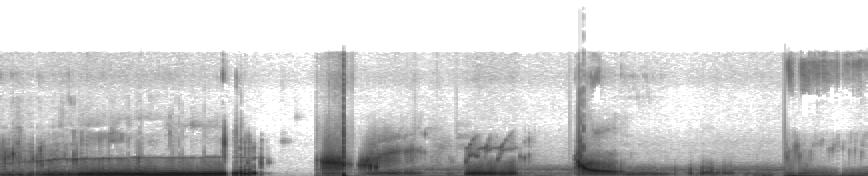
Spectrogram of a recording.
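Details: Woman recording her own stomach growling while sleeping: long low gurgling growls and squeaks with brief gaps; borborygmi, normal gas and fluid movement through the gut.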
